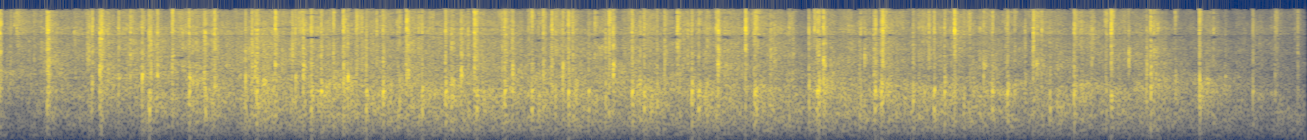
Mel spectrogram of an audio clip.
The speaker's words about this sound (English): So we want to give a special thank you and a great round of applause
